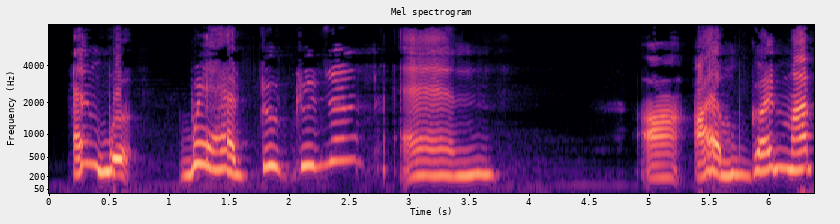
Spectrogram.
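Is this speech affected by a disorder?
Yes: cerebral palsy; unable to move without some support.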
